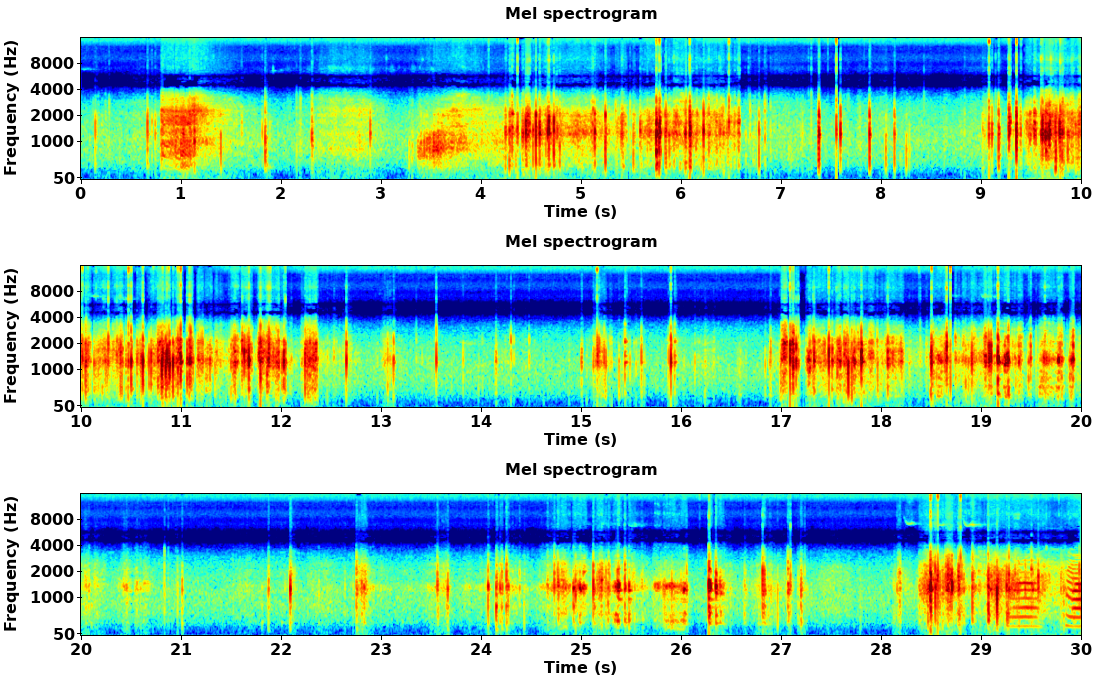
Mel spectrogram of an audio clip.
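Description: Rustling and scraping of fabric rubbing over the camera's microphone as it is handled, coming in bursts of a second or two with short gaps and scattered clicks.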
